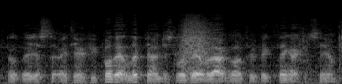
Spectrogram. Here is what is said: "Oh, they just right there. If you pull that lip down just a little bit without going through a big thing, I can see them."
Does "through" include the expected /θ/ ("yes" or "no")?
yes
